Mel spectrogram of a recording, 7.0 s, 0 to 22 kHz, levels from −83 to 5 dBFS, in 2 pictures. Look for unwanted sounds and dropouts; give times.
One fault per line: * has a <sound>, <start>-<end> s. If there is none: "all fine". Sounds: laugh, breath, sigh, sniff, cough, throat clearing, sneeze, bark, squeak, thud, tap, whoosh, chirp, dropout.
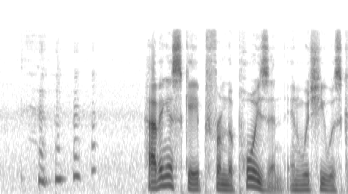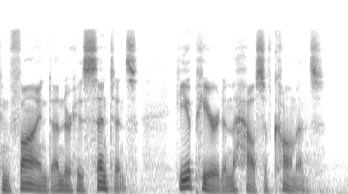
* has a laugh, 0.2-1.0 s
